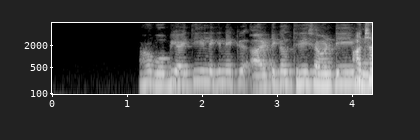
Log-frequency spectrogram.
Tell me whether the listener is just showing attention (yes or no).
no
